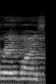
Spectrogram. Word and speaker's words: Rabine: So Gary Rabine's my name. The nice thing about up northern Illinois here, most people know how to pronounce this name of mine. Okay. It's Rabine, long A, long I.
